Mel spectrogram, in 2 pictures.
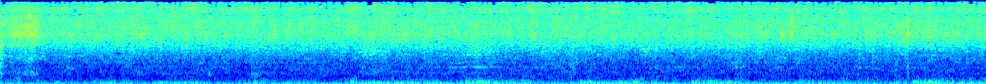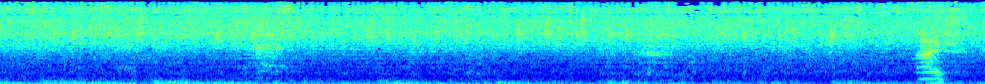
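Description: Steady, heavy rain hisses continuously while a deep, rolling rumble like thunder swells underneath, with a few brief sharper drips or spatters standing out near the end.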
